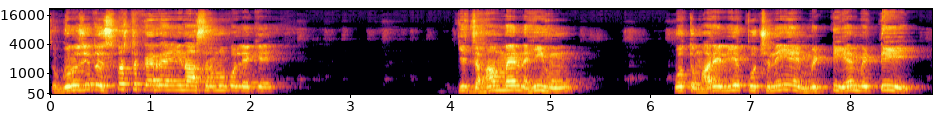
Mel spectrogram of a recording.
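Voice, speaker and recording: At normal speed with frequent pauses, a male live preacher with a faint tinge berates his audience in a fiery devotional sermon, full of rhetorical questions and emphatic repetition. His voice is high for a man, and there is a roomy echo.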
